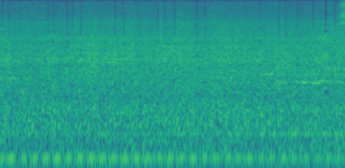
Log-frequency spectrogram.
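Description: Steady low rumble and hiss with a constant low hum underneath, even throughout, with no distinct events.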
